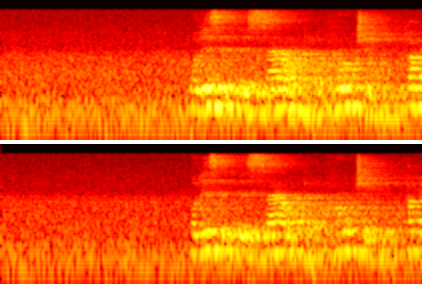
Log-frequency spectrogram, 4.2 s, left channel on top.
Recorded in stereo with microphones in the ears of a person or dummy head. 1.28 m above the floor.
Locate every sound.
1.9 s a woman speaking: 80° right, 3 m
